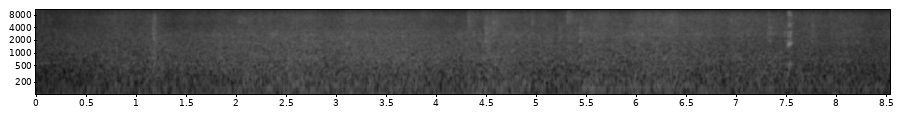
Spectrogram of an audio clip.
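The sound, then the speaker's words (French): Wind and waves of a squall at sea: a steady, loud, broad rushing roar of wind and surf that holds throughout without a break. “Ce n'est qu'un petit grain.”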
